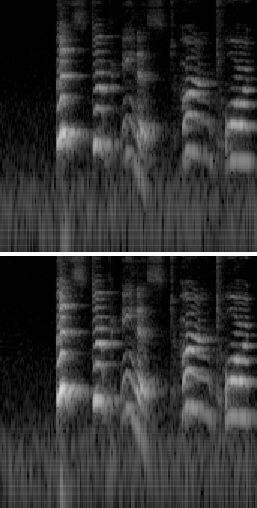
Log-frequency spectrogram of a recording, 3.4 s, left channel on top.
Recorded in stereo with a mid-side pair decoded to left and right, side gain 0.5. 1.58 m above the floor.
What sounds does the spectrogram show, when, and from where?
0.8 s a shout: 40° right, 0.6 m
